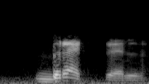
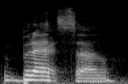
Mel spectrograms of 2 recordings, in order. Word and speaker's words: Bretzel: Bretzel. Bretzel.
